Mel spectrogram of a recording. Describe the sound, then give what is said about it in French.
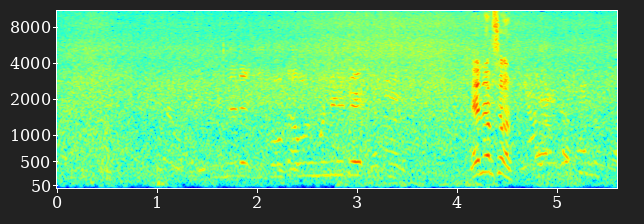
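Sea waves wash steadily on the shore of a fishing town, a continuous broad rushing roar mixed with wind noise, while people briefly talk over it. “Et on l'entend, le bruit de la mer, on est très présent.”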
